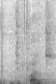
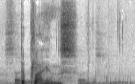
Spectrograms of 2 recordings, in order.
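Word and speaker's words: Des Plaines: How do you say that? The planes. Dplanes. Uhhuh. I know there's De Moines. Yeah. The Plains. The Plains. Okay, it's like the plane, the plane, the plane.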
